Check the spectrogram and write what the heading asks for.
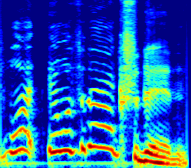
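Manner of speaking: high, rushed self-defence; startled protest. Acted. Accused man protests to lady.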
